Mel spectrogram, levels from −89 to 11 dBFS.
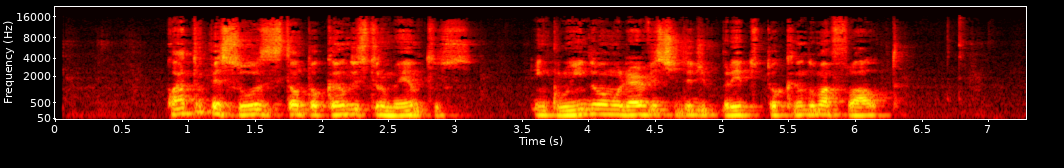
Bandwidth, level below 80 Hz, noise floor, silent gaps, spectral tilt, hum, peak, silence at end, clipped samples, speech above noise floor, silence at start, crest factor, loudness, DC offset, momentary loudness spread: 16.5 kHz; -56 dBFS; -56 dBFS; none; -4.5 dB/octave; none; -4 dBFS; 0.95 s; under 0.1%; 37 dB; 0.85 s; 18 dB; -19 LUFS; under 0.1%; 11 LU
